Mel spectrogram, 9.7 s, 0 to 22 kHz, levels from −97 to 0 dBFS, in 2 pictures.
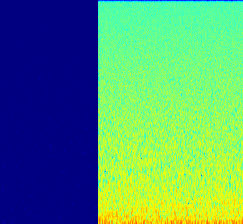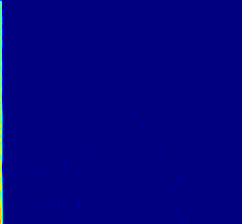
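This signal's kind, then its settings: noise pink, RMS -23 dBFS 2.93 s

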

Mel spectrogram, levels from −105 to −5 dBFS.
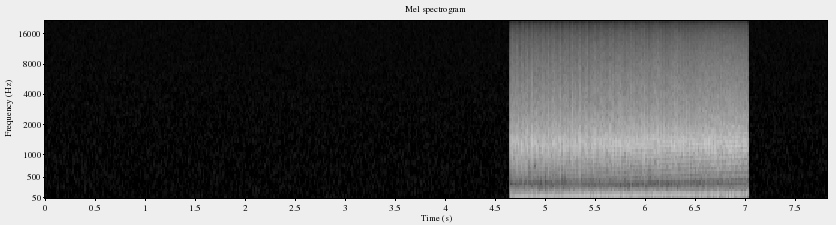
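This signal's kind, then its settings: four-cylinder engine model, changing speed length 2.38 s, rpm 2700, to 4200, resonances 100/1300 Hz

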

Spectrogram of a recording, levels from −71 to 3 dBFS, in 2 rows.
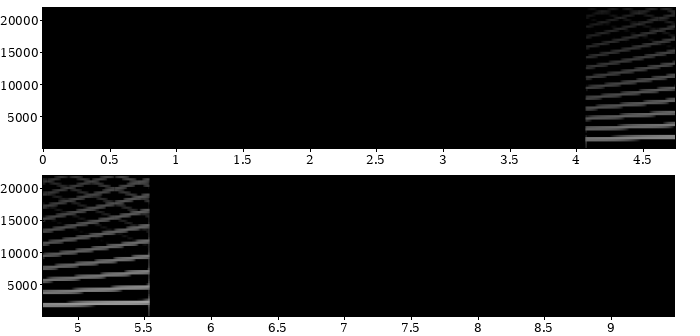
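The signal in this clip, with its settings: gliding synth tone saw, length 1.46 s, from 1580 Hz, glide +7 st, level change +13 dB, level -19 dB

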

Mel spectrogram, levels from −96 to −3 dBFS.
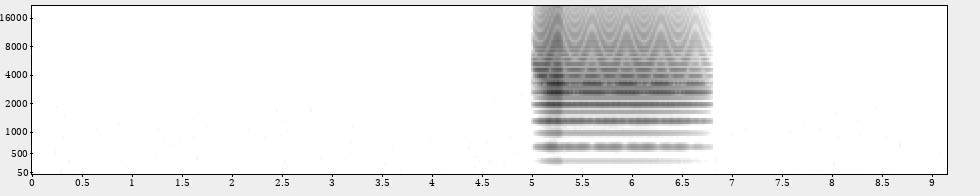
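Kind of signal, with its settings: synth patch with pulse-width modulation E5, sub -14 dB, filter highpass, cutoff 2800 Hz, Q 4.1, filter envelope 1 oct, filter decay 0.17 s, filter sustain 10%, attack 0.27 s, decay 0.05 s, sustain -13 dB, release 0.74 s, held 1.08 s, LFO 2.9 Hz, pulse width 16%, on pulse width 6%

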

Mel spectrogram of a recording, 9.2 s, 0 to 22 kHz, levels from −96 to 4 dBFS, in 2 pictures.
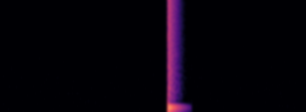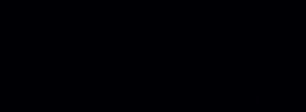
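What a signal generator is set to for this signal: snare drum length 0.35 s, tones 140 Hz, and 220 Hz, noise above 500 Hz, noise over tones -3.5 dB, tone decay 0.35 s, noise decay 0.28 s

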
